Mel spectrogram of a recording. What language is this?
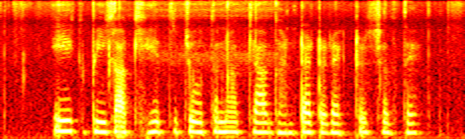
Maithili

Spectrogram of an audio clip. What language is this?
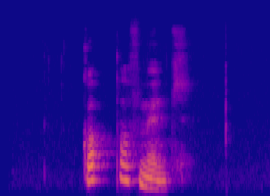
Western Frisian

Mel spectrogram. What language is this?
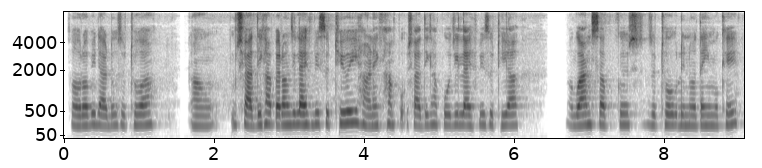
Sindhi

